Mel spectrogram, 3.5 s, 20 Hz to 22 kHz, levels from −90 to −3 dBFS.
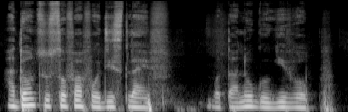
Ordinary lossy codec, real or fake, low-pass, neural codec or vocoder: none; real; none; none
